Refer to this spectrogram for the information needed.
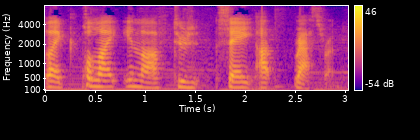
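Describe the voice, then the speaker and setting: With music in the background, a woman speaks at a fairly slow pace in a Japanese accent, her pitch fairly high. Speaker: Japanese teacher and YouTuber. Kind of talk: tutorial. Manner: animated.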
